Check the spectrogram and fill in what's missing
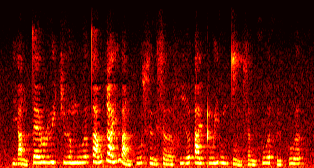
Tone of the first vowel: low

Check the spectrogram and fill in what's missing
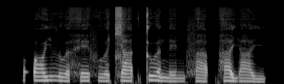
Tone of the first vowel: rising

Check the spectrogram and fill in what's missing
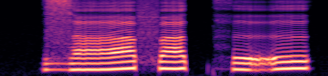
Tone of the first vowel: rising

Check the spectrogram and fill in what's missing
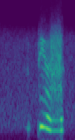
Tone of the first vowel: falling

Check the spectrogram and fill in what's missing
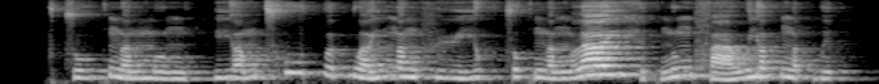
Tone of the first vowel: rising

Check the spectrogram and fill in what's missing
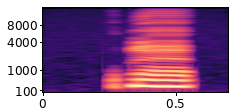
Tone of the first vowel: low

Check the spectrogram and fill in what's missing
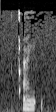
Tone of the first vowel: low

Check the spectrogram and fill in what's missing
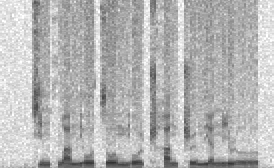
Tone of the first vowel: rising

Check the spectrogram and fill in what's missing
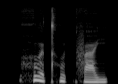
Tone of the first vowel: falling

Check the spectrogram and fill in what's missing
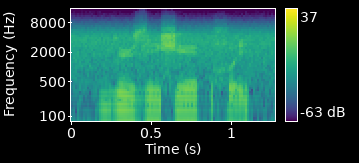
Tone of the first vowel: falling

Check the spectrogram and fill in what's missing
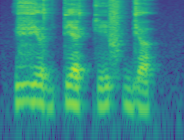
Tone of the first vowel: low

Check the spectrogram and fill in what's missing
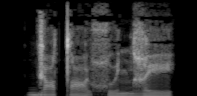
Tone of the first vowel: high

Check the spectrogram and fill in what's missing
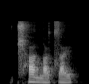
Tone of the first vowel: falling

